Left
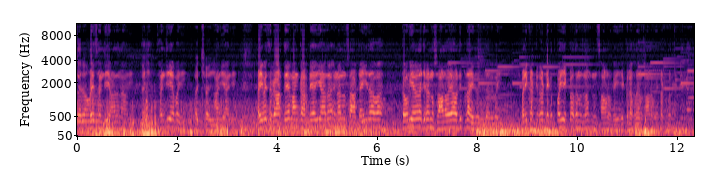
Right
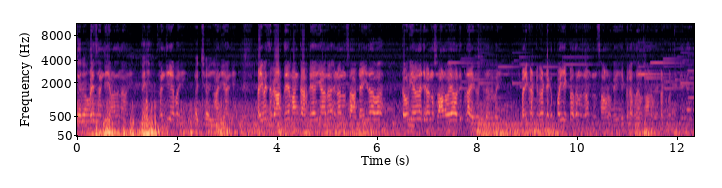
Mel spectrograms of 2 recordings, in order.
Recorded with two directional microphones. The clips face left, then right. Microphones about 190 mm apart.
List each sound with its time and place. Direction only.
0.0 s speech: centre (ahead or behind)
1.6 s speech: 10° left (ahead or behind)
2.3 s speech: centre (ahead or behind)
3.6 s speech: 15° left (ahead or behind)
